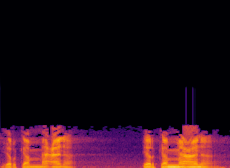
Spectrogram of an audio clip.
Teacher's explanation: السابع الباء في الميم نحو يا بني اركم معنا، اركب معنا، تدغم الباء في الميم · Term: إدغام كامل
